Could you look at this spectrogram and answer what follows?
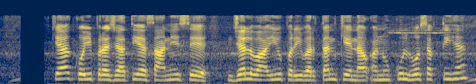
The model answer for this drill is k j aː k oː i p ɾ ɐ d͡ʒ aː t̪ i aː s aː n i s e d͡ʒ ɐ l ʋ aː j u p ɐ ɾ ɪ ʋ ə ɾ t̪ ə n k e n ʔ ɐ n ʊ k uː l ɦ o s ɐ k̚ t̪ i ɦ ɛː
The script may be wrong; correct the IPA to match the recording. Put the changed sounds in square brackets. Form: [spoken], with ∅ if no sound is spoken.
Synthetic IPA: k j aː k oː i p ɾ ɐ d͡ʒ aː t̪ i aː s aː n i s e d͡ʒ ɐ l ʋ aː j u p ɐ ɾ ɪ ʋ ə ɾ t̪ ə n k e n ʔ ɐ n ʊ k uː l ɦ o s ɐ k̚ t̪ i ɦ ɛː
